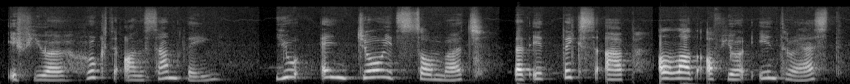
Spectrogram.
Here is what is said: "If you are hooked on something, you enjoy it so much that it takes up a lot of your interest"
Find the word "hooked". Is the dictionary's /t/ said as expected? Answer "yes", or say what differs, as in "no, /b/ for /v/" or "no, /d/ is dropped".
yes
